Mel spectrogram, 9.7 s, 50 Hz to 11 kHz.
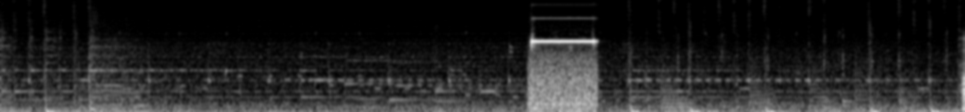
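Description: In a quiet room, a single loud, sharp electronic alarm beep from an Amplus AM04171 countdown timer sounds for under a second, then quiet returns.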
